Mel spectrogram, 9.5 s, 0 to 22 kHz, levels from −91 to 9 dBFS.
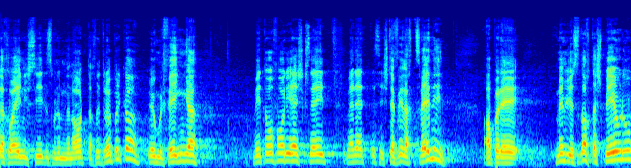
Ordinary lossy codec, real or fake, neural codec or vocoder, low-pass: none; fake; vocoder, 44.1 kHz, 128 mel bands, Pupu-Vocoder; 14.4 kHz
